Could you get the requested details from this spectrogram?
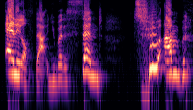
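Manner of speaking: loud, defiant demand; loud refusal. Retold or imitated. Sister refusing, demanding ambulance.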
